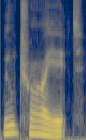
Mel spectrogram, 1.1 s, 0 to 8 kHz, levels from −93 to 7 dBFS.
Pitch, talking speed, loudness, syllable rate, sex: 135 Hz, 165 wpm, -14 LUFS, 3.1 syllables/s, male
